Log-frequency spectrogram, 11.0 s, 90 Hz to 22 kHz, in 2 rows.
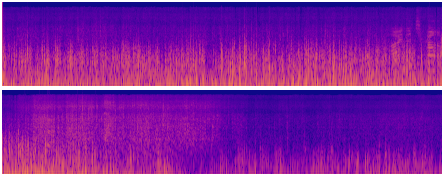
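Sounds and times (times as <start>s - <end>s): wind buffeting microphone: 0.0s - 11.0s
snowboard scraping over snow: 5.5s - 11.0s.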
